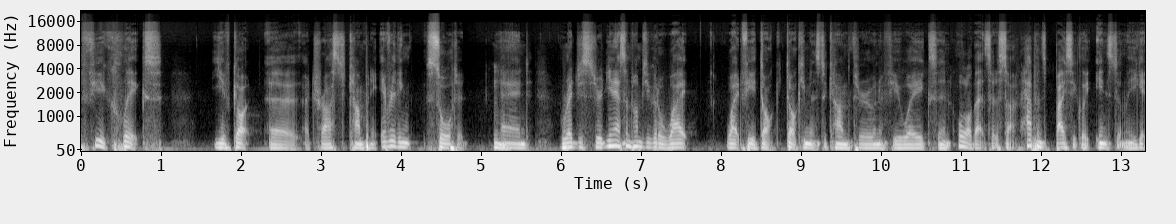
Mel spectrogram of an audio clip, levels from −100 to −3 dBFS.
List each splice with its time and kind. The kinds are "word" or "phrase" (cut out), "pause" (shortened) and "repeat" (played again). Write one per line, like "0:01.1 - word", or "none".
0:02.7 - word
0:07.7 - word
